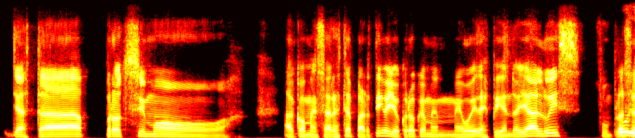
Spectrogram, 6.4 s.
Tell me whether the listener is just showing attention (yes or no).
no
